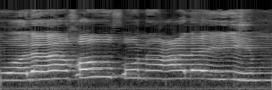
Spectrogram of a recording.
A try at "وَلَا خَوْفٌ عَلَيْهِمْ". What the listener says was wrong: پھر خوفون کلکلا کر دیا.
